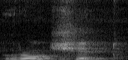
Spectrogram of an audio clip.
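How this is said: The name is said the German way.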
